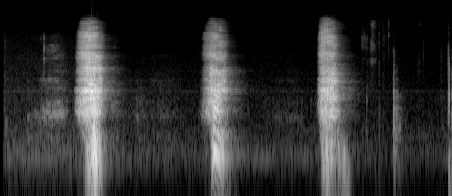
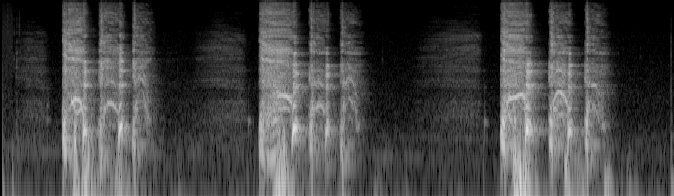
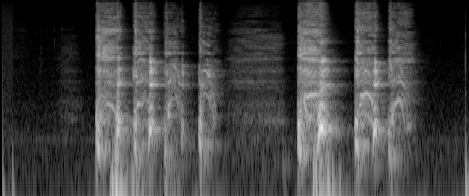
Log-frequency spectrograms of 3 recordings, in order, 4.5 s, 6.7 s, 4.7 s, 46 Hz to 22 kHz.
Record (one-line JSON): {"exhalation_length": "4.5 s", "exhalation_amplitude": 25305, "exhalation_signal_mean_std_ratio": 0.26, "three_cough_length": "6.7 s", "three_cough_amplitude": 8036, "three_cough_signal_mean_std_ratio": 0.44, "cough_length": "4.7 s", "cough_amplitude": 7928, "cough_signal_mean_std_ratio": 0.4, "survey_phase": "beta (2021-08-13 to 2022-03-07)", "age": "45-64", "gender": "Male", "wearing_mask": "No", "symptom_none": true, "smoker_status": "Ex-smoker", "respiratory_condition_asthma": false, "respiratory_condition_other": false, "recruitment_source": "REACT", "submission_delay": "2 days", "covid_test_result": "Negative", "covid_test_method": "RT-qPCR", "influenza_a_test_result": "Negative", "influenza_b_test_result": "Negative"}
